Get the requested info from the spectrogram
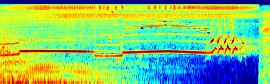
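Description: Common loon wailing over a fading low rumble of intro music: long held notes that step down and back up, ending in a quick warbling tremolo near the end.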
